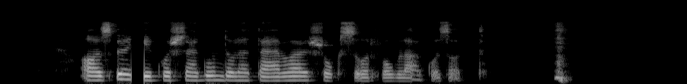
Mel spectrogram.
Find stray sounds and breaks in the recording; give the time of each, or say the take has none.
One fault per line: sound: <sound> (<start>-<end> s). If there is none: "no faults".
sound: dropout (1.3-1.4 s)
sound: whoosh (5.5-5.7 s)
